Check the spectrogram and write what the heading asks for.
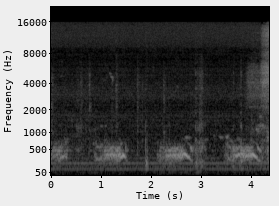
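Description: A pigeon cooing faintly: four low coos, each about half a second long and dropping at the end, roughly a second apart.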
